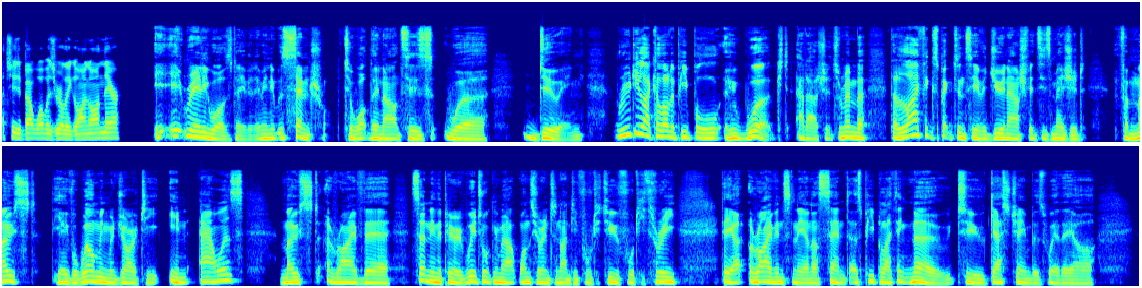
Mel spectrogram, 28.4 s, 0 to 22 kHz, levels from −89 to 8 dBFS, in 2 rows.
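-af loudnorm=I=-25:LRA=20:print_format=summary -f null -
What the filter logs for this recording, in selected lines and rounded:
Input Integrated:    -29.6 LUFS
Input True Peak:     -11.7 dBTP
Input LRA:             1.7 LU
Input Threshold:     -39.9 LUFS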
